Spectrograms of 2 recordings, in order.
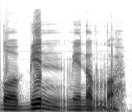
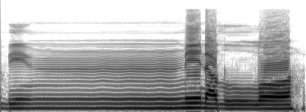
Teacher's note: tanwinnya dimasukkan itu yang kita namakan dengan Idam bunna disertai dengan gunah masuk ke rongga hidung kita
